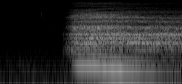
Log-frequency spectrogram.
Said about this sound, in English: So I want you, if you're able, to sit in a chair and take three deep breaths and hold them at the top and really exhale.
